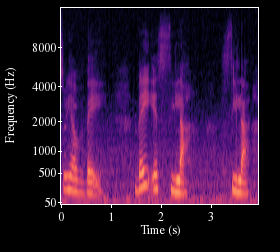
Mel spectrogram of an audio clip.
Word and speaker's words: sila: They is sila. Sila. Notice the stress. The stress is very important. Sila. So the stress is at the second syllable.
